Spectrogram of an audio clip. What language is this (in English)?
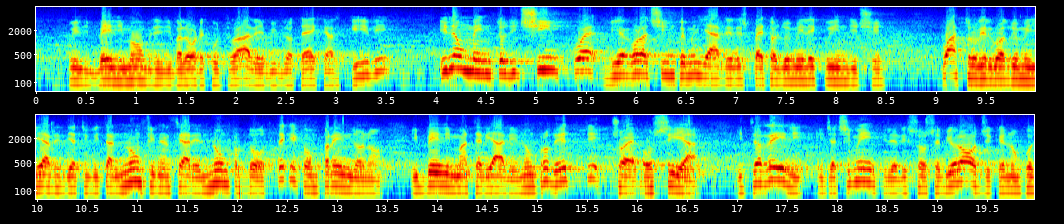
Italian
